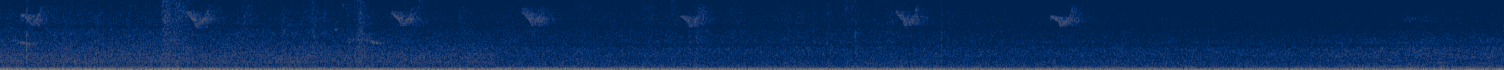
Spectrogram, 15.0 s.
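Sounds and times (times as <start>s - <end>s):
bird chirping: 0.0s - 0.8s, 1.6s - 5.6s, 8.9s - 9.4s, 10.5s - 10.9s
low hum: 0.0s - 15.0s.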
